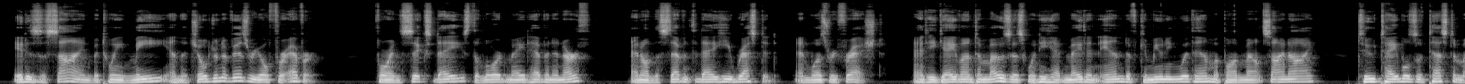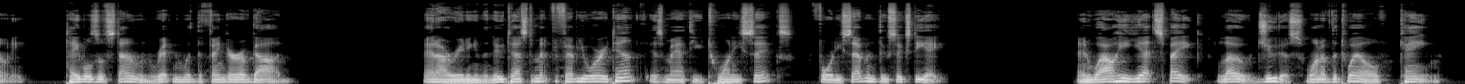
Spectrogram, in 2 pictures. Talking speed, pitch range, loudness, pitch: 180 wpm, 105-125 Hz, -14 LUFS, 115 Hz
